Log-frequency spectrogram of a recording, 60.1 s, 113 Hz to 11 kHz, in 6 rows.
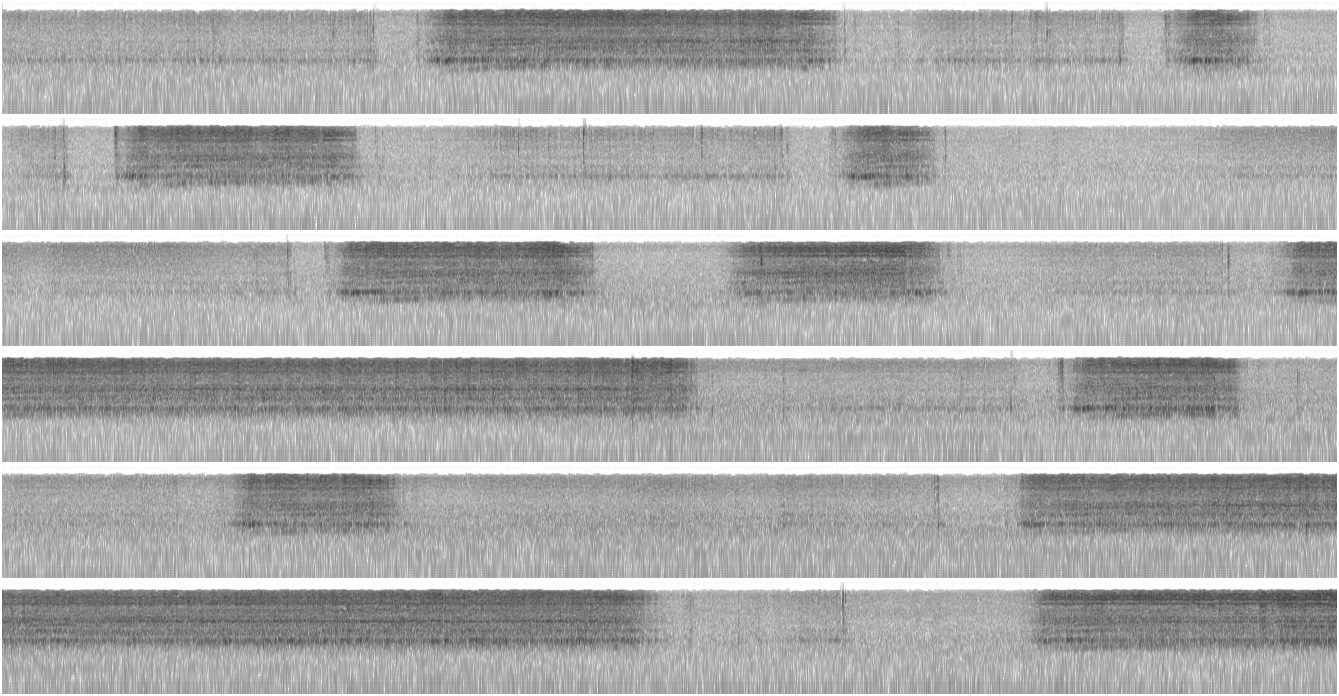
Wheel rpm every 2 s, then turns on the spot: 20, 30, 110, 20, 20, 50, 40, 20, 20, 0, 20, 70, 40, 50, 20, 100, 110, 70, 20, 50, 20, 50, 20, 20, 100, 110, 110, 50, 10, 100.
0-2 6-8 12-16 20-22 26-28 36-38 42-46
